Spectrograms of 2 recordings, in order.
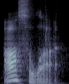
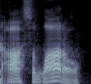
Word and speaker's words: ocelot: Ooh, an ocelot. By the way, I've learned how to pronounce it now, obviously. Last time, I don't know what was wrong with me calling it an ocelotl.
